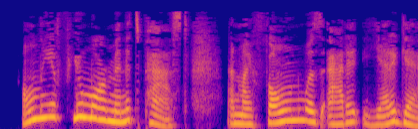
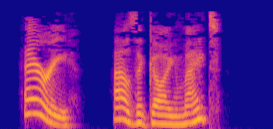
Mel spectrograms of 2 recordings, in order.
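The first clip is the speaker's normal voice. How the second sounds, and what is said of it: Strong Australian accent. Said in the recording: “The hint of Australian accent that lingered in the background was suddenly front and center.”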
